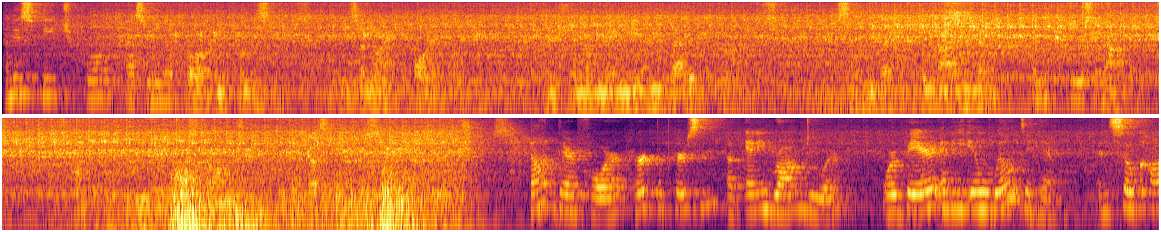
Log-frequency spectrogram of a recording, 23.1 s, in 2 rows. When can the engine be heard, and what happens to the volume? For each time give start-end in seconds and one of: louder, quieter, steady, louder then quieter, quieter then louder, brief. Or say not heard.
0.0-23.1 quieter.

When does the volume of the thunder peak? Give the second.
13 s.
